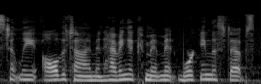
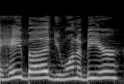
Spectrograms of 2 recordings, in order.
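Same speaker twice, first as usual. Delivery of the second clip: higher, louder, friendly call across the parking lot; Red's offer; 6 semitones higher, 4 dB louder than usual. Retold or imitated. Red calling out to her from his cooler, higher and louder. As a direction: hail him cheerfully like the guy on the cooler. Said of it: "And he would always say".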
